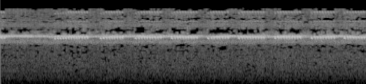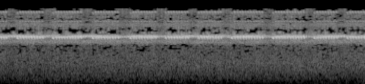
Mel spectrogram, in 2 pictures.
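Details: High-pitched insect call used as a soothing nature sound, pulsed into short rapid chirps about twice per second with brief dips in loudness, overlapping layers of higher buzzing.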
